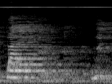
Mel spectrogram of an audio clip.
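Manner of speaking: usual speaking voice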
